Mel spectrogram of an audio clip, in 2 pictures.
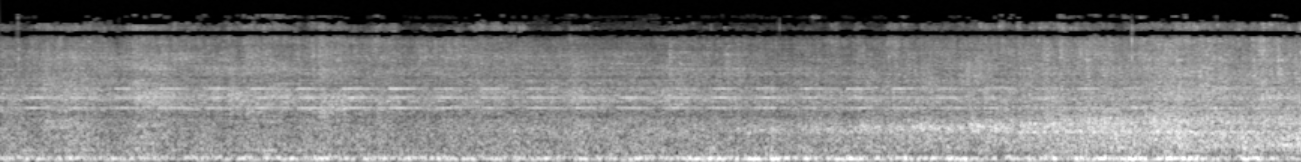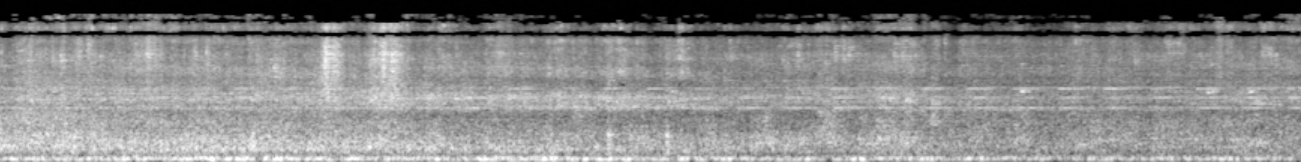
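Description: Freight train cars rolling past: a steady rumble of steel wheels on rail with clickety-clack over the joints, swelling a little in the middle.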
